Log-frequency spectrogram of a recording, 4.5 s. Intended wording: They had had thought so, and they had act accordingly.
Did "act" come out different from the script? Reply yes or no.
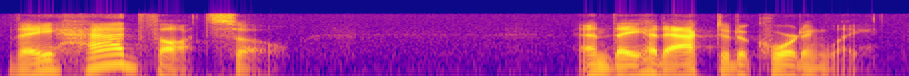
yes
